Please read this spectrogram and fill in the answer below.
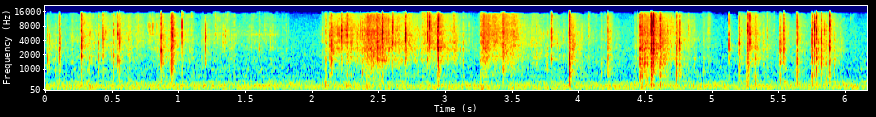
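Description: A strip of small plastic zip-lock bags of diamond-painting drills crinkling as it is handled, in irregular crackles and clicks, busiest about two seconds in.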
